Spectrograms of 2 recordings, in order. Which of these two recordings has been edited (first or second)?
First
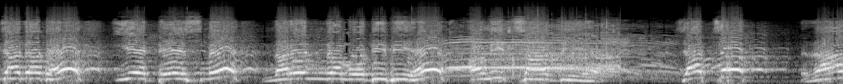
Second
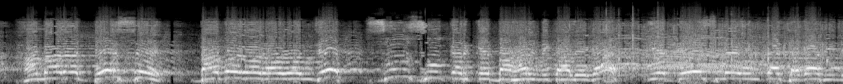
first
